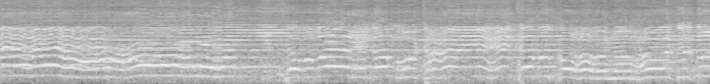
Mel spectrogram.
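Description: Qawwali singing: one voice holding long notes with ornamented bends and slides in pitch.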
